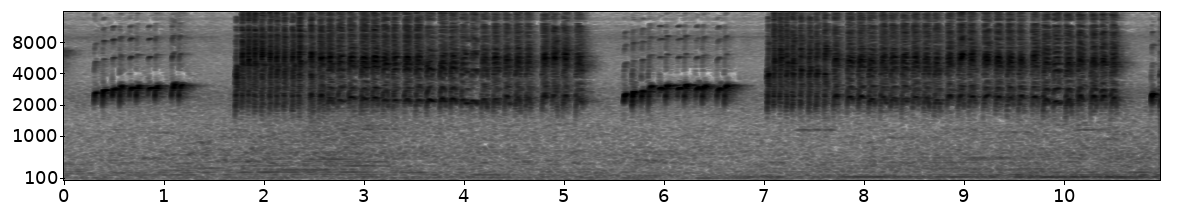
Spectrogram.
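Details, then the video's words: Cucak ranting, kept and pampered, singing: short trilled phrases alternate with long dense buzzy rattles spread over a wide pitch range, repeated in two cycles over eleven seconds. "gacor cucak ranting"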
